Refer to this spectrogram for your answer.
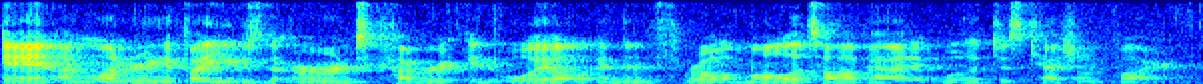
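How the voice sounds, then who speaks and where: A man's medium-pitched voice at a fairly quick pace with hardly any pauses, ordinary pitch variation, audible room echo and noticeable background noise. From Canada. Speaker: gaming let's play host. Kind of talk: casual let's play commentary. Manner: animated.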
